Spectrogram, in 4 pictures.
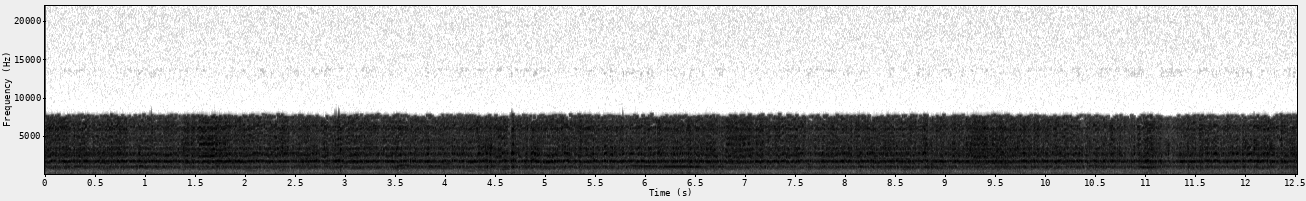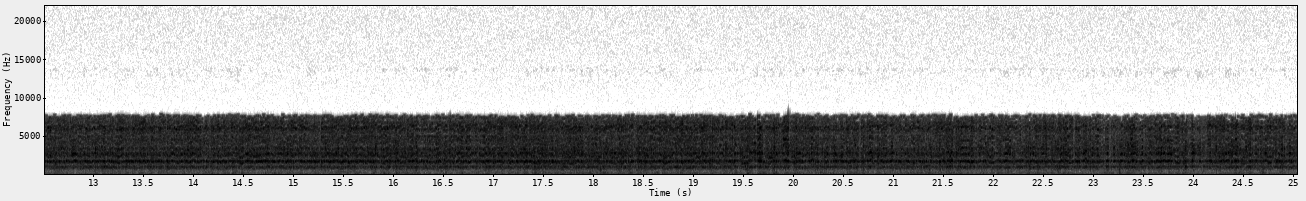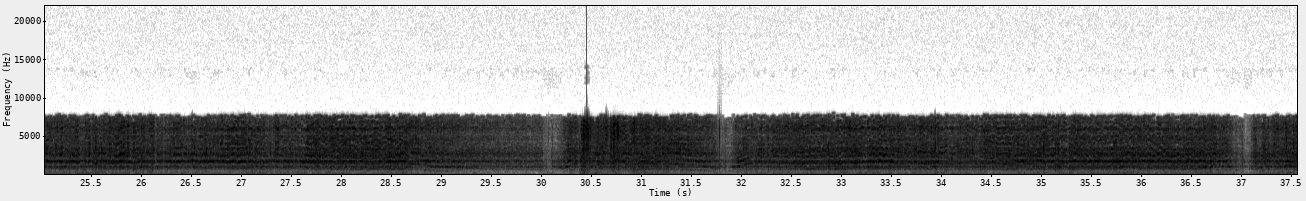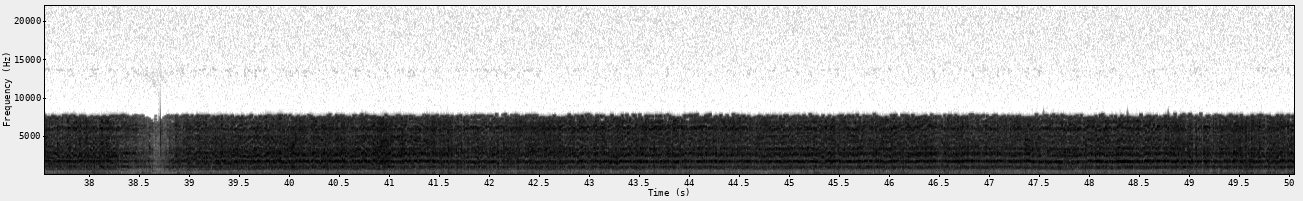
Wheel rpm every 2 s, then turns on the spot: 230, 230, 230, 230, 230, 230, 230, 230, 230, 230, 230, 230, 230, 230, 130, 110, 170, 200, 180, 130, 200, 220, 230, 240, 230.
none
